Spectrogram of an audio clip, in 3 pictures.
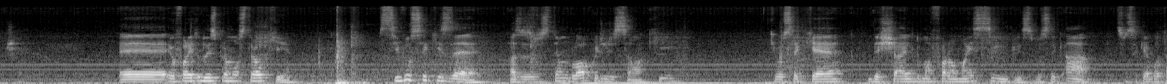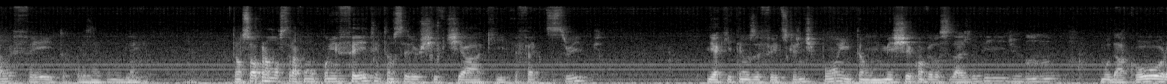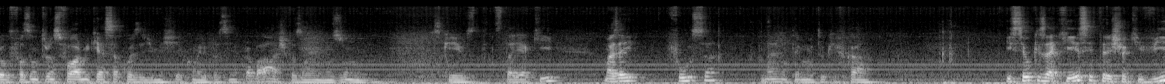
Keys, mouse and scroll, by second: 7.8 b, 16.4 shift+a, 33.0 b.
